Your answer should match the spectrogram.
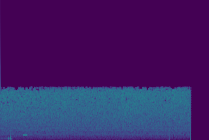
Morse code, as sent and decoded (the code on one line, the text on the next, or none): none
